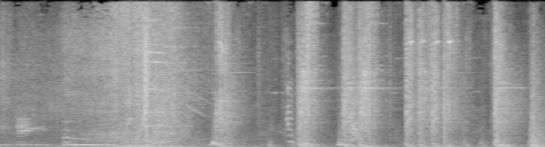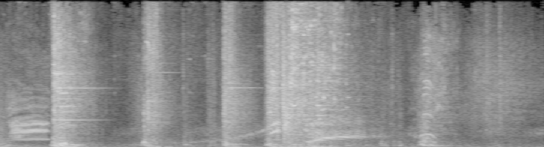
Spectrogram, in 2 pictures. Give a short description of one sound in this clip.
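Metal blades clash and strike in quick, hard blows.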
